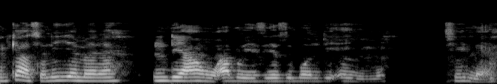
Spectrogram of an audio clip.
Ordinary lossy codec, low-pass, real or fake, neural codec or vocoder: none; 7.2 kHz; real; none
